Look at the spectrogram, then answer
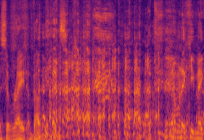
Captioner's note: all laughing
